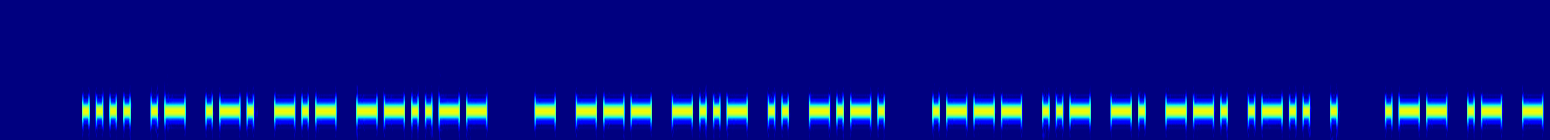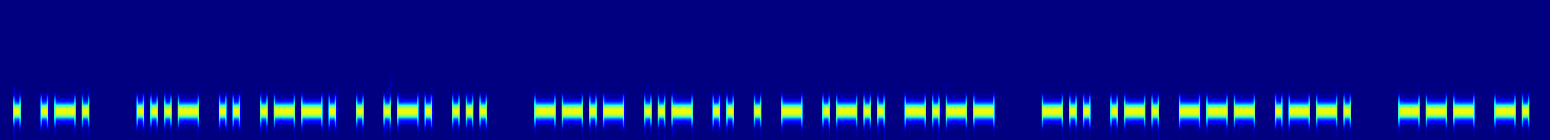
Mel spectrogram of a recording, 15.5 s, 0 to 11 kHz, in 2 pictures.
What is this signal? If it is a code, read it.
Morse code, heard as a keyed tone, about 34 wpm, 700 Hz. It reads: HARK, TOXIC JUNGLE WATER VIPERS QUIETLY DROP ON
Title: Pangram Challenge v2 - 35wpm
